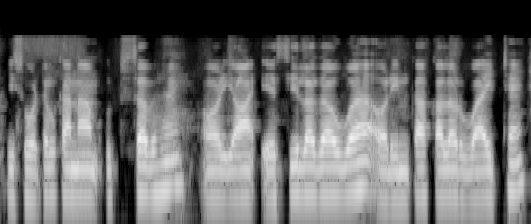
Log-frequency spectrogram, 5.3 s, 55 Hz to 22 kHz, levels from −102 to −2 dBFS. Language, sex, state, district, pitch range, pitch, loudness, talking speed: Hindi, male, Bihar, Darbhanga, 120-130 Hz, 125 Hz, -21 LUFS, 190 wpm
